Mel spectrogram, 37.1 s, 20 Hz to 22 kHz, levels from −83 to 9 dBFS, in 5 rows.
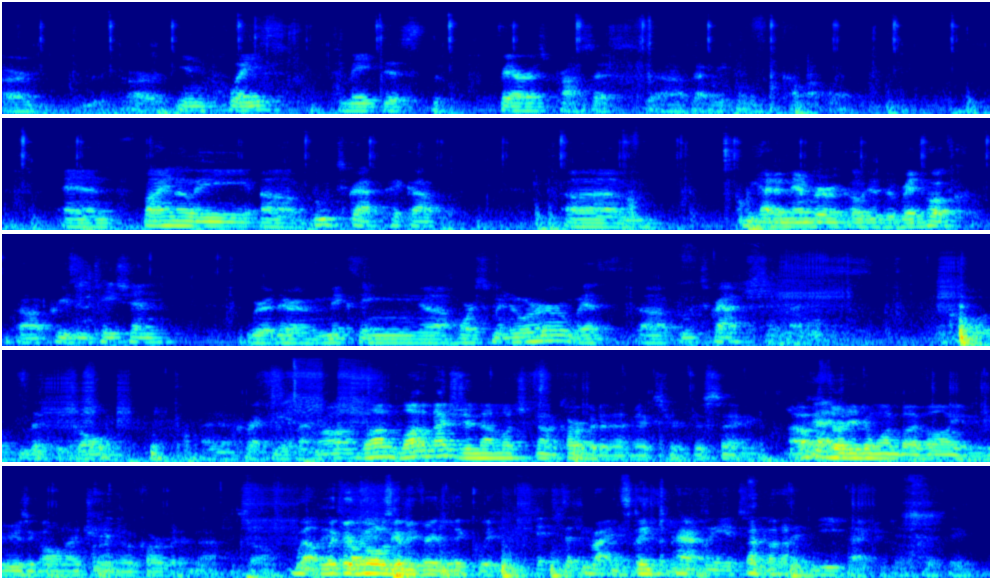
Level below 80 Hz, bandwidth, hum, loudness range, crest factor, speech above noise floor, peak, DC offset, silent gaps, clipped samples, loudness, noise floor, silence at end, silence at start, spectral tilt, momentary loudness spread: -52 dBFS; 16.5 kHz; none; 15 LU; 26 dB; 23 dB; -10 dBFS; under 0.1%; none; under 0.1%; -36 LUFS; -58 dBFS; 0 s; 0 s; -7 dB/octave; 19 LU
